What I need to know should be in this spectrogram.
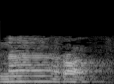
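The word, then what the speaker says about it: naro (نَارَ): Walaupun tulisannya mungkin sama, tapi ini fi'il maka dibaca naro. Kalau isim narun api atau neraka itu narun, tulisannya sama. Tapi jenis katanya berbeda, yang satu isim yang fi'il, membacanya juga berbeda ya. Narun dengan tanwin dhamma, adapun naro ini fi'il, huruf akhirnya fathah, fi'il madhi.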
